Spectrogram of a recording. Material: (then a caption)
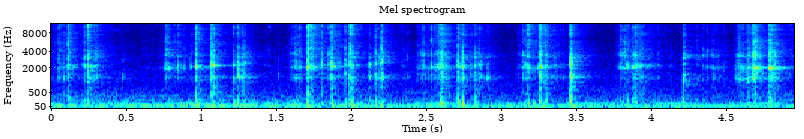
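Coconut. Fingernails tap and scratch the white flesh lining the hollow shell of a halved coconut. Irregular light taps and scratchy strokes keep up a bright, crisp texture over a steady low hum, each tap fading quickly.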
